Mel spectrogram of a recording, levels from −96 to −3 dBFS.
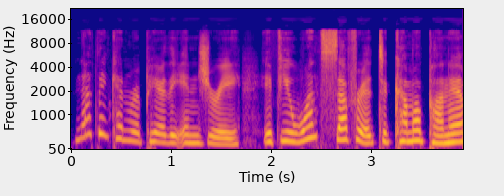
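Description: A speech recording with automatic gain rising from 0.05 s through to the end at about 3.9 s. The level climbs steadily by about 14 dB over that span, and the background noise floor swells along with the voice rather than staying put. That joint rise is the giveaway: an automatic gain control judged the input too quiet and kept raising its gain gradually, lifting everything in the signal path together instead of just the talker.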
